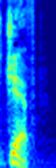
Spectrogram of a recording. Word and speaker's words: GIF: That's the way you pronounce that too, by the way. I'm not getting into that fight, but it is GIF.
